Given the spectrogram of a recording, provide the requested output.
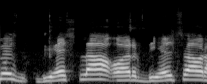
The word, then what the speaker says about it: Bielsa: His exact name is Bielsa or Bielsa, or how do you pronounce it?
